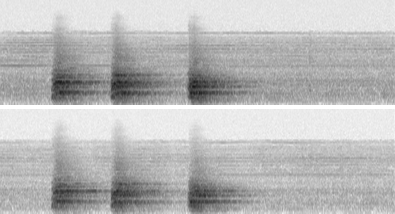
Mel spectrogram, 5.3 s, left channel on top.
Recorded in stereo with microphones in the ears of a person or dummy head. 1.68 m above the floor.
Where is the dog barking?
5° left (ahead or behind), 1.7 m; by 2.8 s 60° left (ahead or behind), 2 m.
